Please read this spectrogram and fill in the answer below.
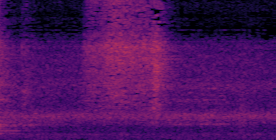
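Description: Near silence, with a faint swish of a flexible protective sleeve sliding off a long LED stick light, strongest around the middle.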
